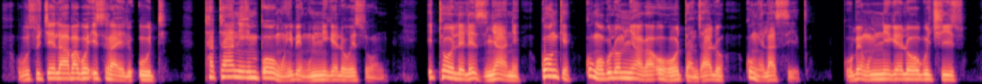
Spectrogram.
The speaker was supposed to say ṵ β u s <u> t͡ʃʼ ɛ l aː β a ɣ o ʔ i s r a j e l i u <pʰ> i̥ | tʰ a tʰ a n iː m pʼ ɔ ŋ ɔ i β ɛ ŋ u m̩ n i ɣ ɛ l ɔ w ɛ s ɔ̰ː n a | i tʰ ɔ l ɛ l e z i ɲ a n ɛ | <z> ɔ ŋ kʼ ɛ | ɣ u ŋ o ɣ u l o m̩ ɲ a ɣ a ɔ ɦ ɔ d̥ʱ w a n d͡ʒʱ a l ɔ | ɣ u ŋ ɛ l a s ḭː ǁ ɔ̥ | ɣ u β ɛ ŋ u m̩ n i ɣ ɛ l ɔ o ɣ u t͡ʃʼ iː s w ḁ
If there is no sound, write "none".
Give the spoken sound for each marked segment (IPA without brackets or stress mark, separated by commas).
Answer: u, tʰ, ɣ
